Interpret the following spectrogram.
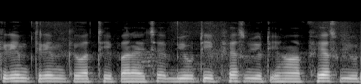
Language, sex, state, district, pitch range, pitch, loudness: Maithili, male, Bihar, Supaul, 135-145 Hz, 140 Hz, -18 LUFS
